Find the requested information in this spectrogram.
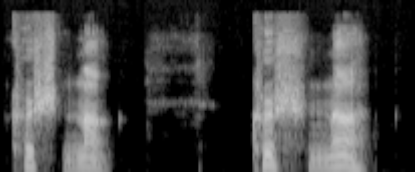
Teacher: it's in the r category where you curl your tongue up curl your tongue up point it at the roof of your mouth touch with your mouth and make a sound in your nose · the whole word has the tongue folded up on the roof of the mouth Krishna so it's just easy to already make that na instead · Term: n with a DOT under it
